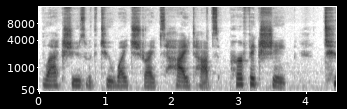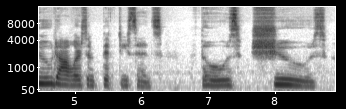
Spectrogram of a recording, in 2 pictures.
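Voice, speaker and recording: A woman reading a children's picture book aloud in a deliberate way, as a teacher does for young listeners. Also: lowish voice, fairly bright tone, no echo. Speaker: storybook reader, teacher.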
